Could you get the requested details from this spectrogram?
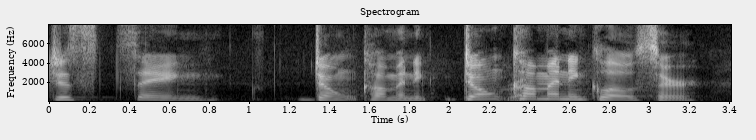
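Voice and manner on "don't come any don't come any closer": acted threatening, menacing tone. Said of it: "with my bow drawn".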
